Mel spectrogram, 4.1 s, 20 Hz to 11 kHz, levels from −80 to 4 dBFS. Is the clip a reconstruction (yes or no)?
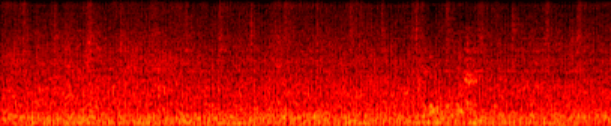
yes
